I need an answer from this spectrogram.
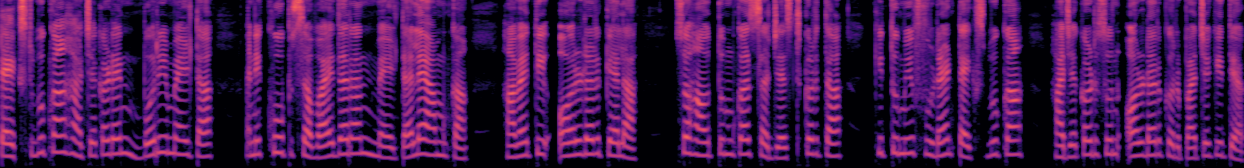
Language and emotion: Goan Konkani, neutral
